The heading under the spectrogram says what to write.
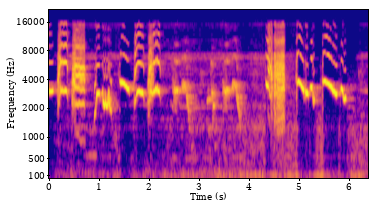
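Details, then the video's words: Lure song of an oriental magpie-robin meant to provoke a rival: rapid run of loud, clear whistled notes, upslurs and downslurs with some harsh buzzy bursts, in quick uneven succession. "PANCINGAN KACER LAWAN LANGSUNG BUKA SUARA GACOR"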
